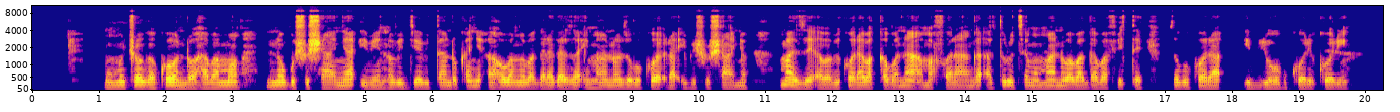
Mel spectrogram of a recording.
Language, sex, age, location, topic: Kinyarwanda, male, 36-49, Musanze, government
